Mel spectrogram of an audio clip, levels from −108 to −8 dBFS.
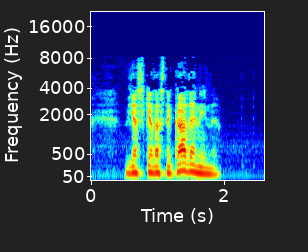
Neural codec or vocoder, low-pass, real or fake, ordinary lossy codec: none; 10.8 kHz; real; MP3, 32 kbps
